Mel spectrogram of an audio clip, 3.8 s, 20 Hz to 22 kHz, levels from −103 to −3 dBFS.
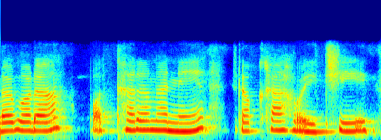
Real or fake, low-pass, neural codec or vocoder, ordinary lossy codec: fake; 7.2 kHz; codec, 16 kHz, 1 kbps, X-Codec, HuBERT features, trained on balanced general audio; Opus, 32 kbps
